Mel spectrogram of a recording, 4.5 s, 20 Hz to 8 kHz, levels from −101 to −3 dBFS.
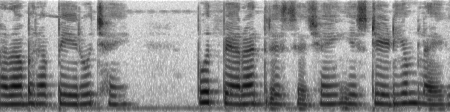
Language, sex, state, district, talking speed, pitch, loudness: Maithili, female, Bihar, Sitamarhi, 135 wpm, 240 Hz, -16 LUFS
